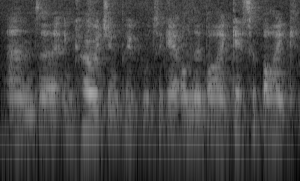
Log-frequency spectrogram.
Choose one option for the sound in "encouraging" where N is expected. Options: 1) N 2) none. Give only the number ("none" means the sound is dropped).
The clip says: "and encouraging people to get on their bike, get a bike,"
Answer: 1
